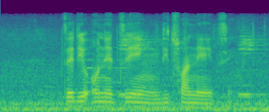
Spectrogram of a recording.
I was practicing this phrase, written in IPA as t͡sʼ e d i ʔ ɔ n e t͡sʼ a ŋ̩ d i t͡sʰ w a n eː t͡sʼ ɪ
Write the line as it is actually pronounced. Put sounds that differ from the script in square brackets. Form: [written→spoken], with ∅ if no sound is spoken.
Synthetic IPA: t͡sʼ e d i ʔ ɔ n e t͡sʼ [a→e] ŋ̩ d i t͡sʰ w a n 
